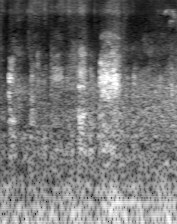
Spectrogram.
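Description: Soft panting: several short breathy puffs, irregularly spaced, over a steady low hum.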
